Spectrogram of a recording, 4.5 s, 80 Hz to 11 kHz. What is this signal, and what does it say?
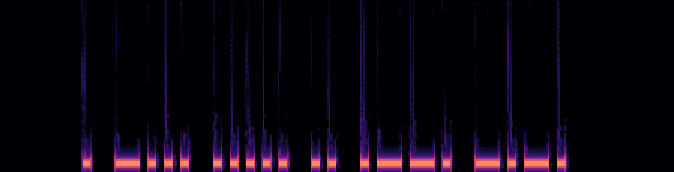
Morse code, heard as a keyed tone, about 21 wpm, 700 Hz. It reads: EB5IPC
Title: DXCC-100 Call Signs - 6 Characters - 22wpm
